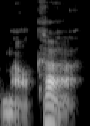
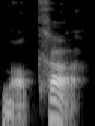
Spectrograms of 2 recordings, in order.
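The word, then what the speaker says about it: מַלְכָּה: If the syllable has the accent, well, duh, we call it the accented syllable, like meh of melek, var of davar, or ka of malka.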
